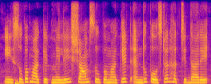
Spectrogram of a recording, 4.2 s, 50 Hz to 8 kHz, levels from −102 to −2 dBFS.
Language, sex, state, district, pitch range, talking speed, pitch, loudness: Kannada, female, Karnataka, Bidar, 245-285 Hz, 140 wpm, 260 Hz, -15 LUFS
